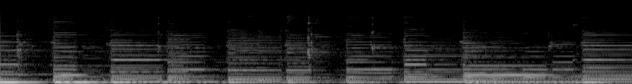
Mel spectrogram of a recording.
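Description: Background music: strummed acoustic guitar playing a steady chord pattern.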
